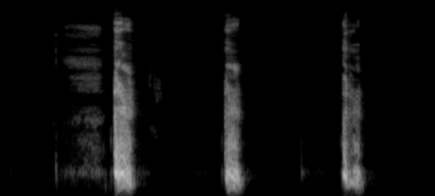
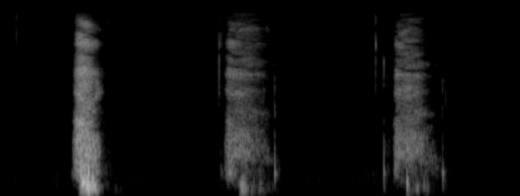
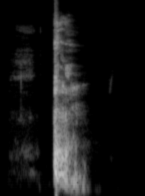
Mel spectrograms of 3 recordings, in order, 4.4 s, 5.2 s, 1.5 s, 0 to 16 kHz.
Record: {"three_cough_length": "4.4 s", "three_cough_amplitude": 30773, "three_cough_signal_mean_std_ratio": 0.25, "exhalation_length": "5.2 s", "exhalation_amplitude": 27640, "exhalation_signal_mean_std_ratio": 0.23, "cough_length": "1.5 s", "cough_amplitude": 32768, "cough_signal_mean_std_ratio": 0.28, "survey_phase": "beta (2021-08-13 to 2022-03-07)", "age": "18-44", "gender": "Female", "wearing_mask": "No", "symptom_none": true, "smoker_status": "Never smoked", "respiratory_condition_asthma": true, "respiratory_condition_other": false, "recruitment_source": "REACT", "submission_delay": "2 days", "covid_test_result": "Negative", "covid_test_method": "RT-qPCR", "influenza_a_test_result": "Negative", "influenza_b_test_result": "Negative"}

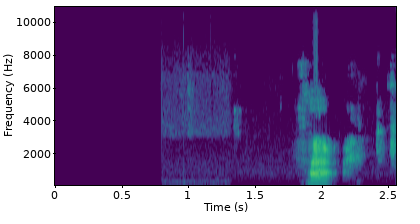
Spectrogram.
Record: {"exhalation_length": "2.6 s", "exhalation_amplitude": 26015, "exhalation_signal_mean_std_ratio": 0.21, "survey_phase": "beta (2021-08-13 to 2022-03-07)", "age": "18-44", "gender": "Male", "wearing_mask": "No", "symptom_none": true, "smoker_status": "Ex-smoker", "respiratory_condition_asthma": false, "respiratory_condition_other": false, "recruitment_source": "REACT", "submission_delay": "2 days", "covid_test_result": "Negative", "covid_test_method": "RT-qPCR", "influenza_a_test_result": "Negative", "influenza_b_test_result": "Negative"}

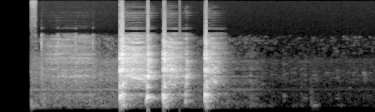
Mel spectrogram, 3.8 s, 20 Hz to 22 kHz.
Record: {"cough_length": "3.8 s", "cough_amplitude": 32768, "cough_signal_mean_std_ratio": 0.3, "survey_phase": "beta (2021-08-13 to 2022-03-07)", "age": "18-44", "gender": "Female", "wearing_mask": "No", "symptom_none": true, "symptom_onset": "13 days", "smoker_status": "Never smoked", "respiratory_condition_asthma": false, "respiratory_condition_other": false, "recruitment_source": "REACT", "submission_delay": "2 days", "covid_test_result": "Negative", "covid_test_method": "RT-qPCR"}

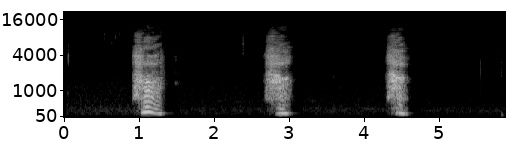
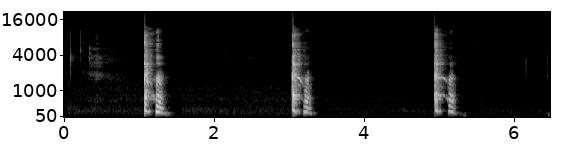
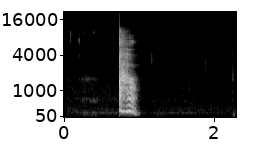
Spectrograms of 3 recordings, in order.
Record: {"exhalation_length": "5.9 s", "exhalation_amplitude": 29911, "exhalation_signal_mean_std_ratio": 0.31, "three_cough_length": "6.5 s", "three_cough_amplitude": 32768, "three_cough_signal_mean_std_ratio": 0.21, "cough_length": "2.3 s", "cough_amplitude": 32768, "cough_signal_mean_std_ratio": 0.24, "survey_phase": "beta (2021-08-13 to 2022-03-07)", "age": "65+", "gender": "Female", "wearing_mask": "No", "symptom_none": true, "smoker_status": "Current smoker (e-cigarettes or vapes only)", "respiratory_condition_asthma": false, "respiratory_condition_other": false, "recruitment_source": "REACT", "submission_delay": "1 day", "covid_test_result": "Negative", "covid_test_method": "RT-qPCR", "influenza_a_test_result": "Negative", "influenza_b_test_result": "Negative"}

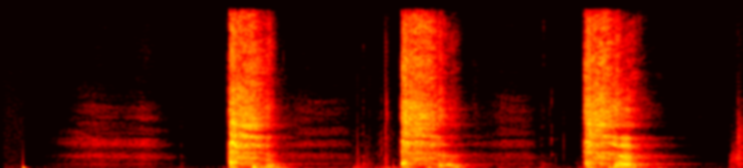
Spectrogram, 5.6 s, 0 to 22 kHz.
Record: {"three_cough_length": "5.6 s", "three_cough_amplitude": 16421, "three_cough_signal_mean_std_ratio": 0.37, "survey_phase": "beta (2021-08-13 to 2022-03-07)", "age": "45-64", "gender": "Female", "wearing_mask": "No", "symptom_cough_any": true, "symptom_runny_or_blocked_nose": true, "symptom_sore_throat": true, "symptom_fatigue": true, "symptom_change_to_sense_of_smell_or_taste": true, "symptom_loss_of_taste": true, "symptom_onset": "6 days", "smoker_status": "Ex-smoker", "respiratory_condition_asthma": false, "respiratory_condition_other": false, "recruitment_source": "Test and Trace", "submission_delay": "2 days", "covid_test_result": "Positive", "covid_test_method": "RT-qPCR", "covid_ct_value": 17.3, "covid_ct_gene": "ORF1ab gene", "covid_ct_mean": 17.7, "covid_viral_load": "1500000 copies/ml", "covid_viral_load_category": "High viral load (>1M copies/ml)"}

